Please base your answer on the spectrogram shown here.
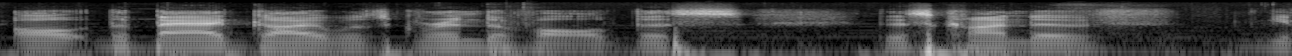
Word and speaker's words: Grindelwald: movie is like oh the bad guy was Grindelwald this this kind of you know grinned evolved its that's how you pronounce it yes my friend of all was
